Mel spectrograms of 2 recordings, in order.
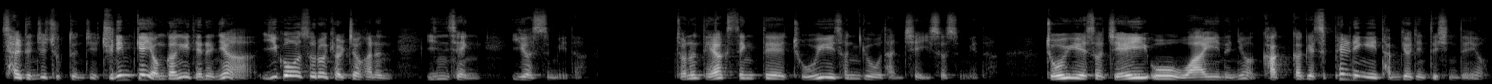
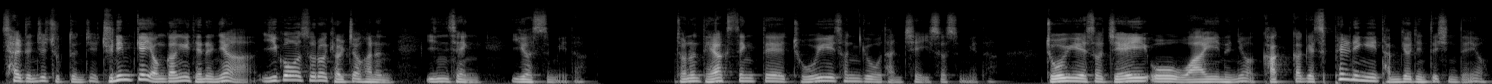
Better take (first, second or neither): second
